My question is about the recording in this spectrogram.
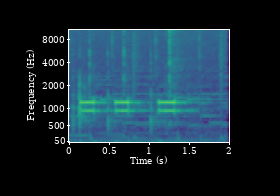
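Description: Polycom desk phone keypad tones: the star key pressed three times, giving three short steady dual-tone beeps about half a second apart. Star pressed three times is the code that parks the active call.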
